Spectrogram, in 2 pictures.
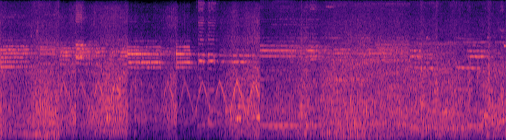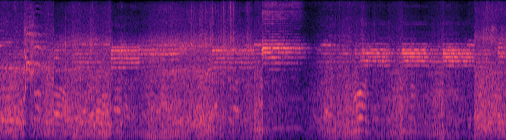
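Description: Busy street traffic with voices. A siren warbles rapidly up and down through the first few seconds, and short shrill toots repeat again and again throughout.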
